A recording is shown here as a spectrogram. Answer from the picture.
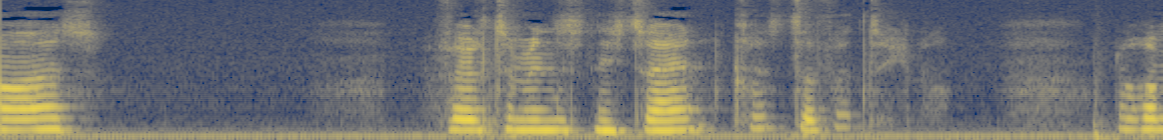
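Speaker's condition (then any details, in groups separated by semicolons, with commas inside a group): Spasticity from birth; multiple sclerosis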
